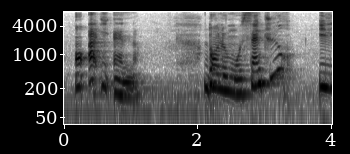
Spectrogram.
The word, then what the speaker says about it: ceinture: Nous avons appris que le C devant le E se lit se. Donc ici, E-I-N se lit sein. Ceinture.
